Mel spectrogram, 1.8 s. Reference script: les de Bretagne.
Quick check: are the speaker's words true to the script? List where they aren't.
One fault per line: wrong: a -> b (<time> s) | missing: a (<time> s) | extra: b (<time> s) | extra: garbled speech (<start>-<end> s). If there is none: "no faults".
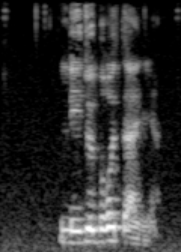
no faults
